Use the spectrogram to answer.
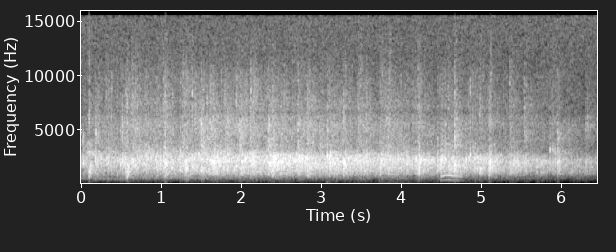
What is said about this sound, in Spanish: Qué locura, ¿no? Te quedaste con ganas de dar un aplauso, yo también, dale un aplauso.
